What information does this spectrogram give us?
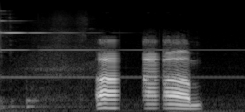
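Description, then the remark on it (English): A bell is rung three times in quick succession, loud, with the last ring held longest, followed by faint background murmur. “Yeah, ring the bell again for me too as well.”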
